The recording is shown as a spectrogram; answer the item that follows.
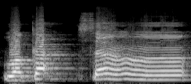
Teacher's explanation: اب یہ حمزہ ہے اور اس کے اوپر جزم آ چکا ہے، تو اس حمزہ ساکن کو جھٹکے کے ساتھ میں پڑھتے ہیں۔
